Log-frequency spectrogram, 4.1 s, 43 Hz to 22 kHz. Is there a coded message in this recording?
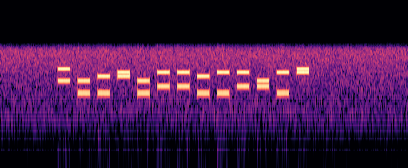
Yes: multi-frequency trunk signalling (R1, as on North American trunks) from 0.6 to 3.1 s, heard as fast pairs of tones, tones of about 120 ms, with phone line noise. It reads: KP 24028847837 ST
